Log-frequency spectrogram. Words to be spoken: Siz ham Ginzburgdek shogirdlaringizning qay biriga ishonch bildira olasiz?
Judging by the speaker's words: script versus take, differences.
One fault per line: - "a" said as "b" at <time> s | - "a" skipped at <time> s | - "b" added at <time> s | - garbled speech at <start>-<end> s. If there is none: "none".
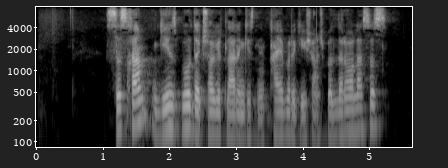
none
